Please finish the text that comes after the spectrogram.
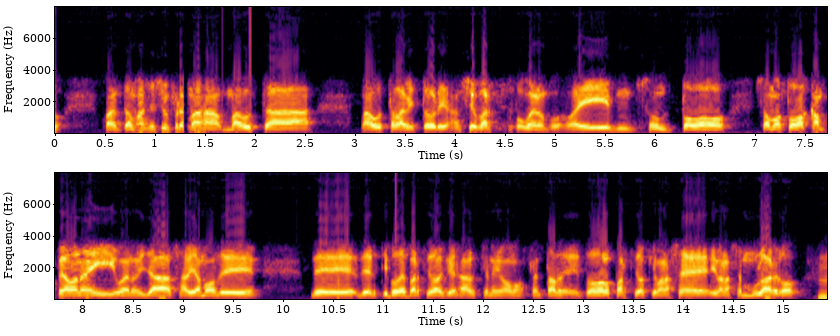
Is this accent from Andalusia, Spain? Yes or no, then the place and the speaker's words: yes; Andalusia, Spain; Pues bueno, yo empecé aquí de chiquitito en mi pueblo, en el Huerca, y ya en infantil se fijó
